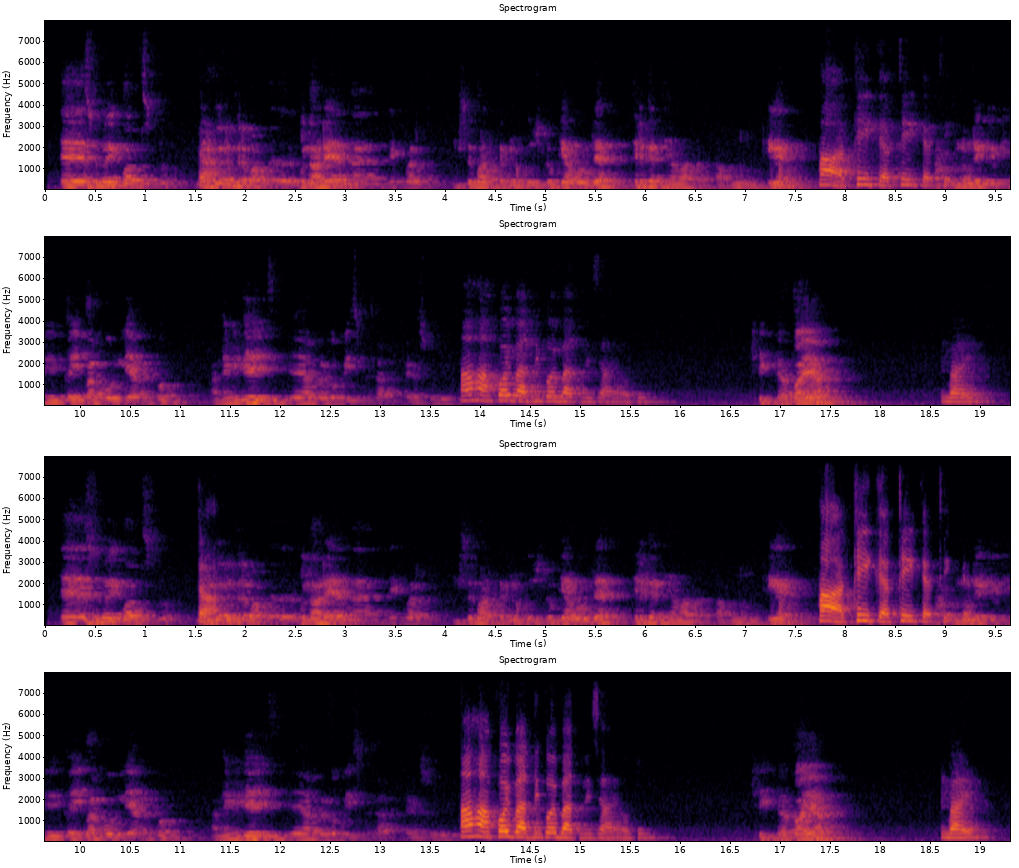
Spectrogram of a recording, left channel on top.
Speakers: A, on the left (about 35°); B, on the right (about 70°).
A: अ, सुनो एक बात सुनो मेरे
B: तो
A: को ना मेरे पापा बुला रहे हैं मैं एक बार उनसे बात कर लूँ पूछ लूँ क्या बोल रहे हैं फिर करते हैं बात आप लोग ठीक है
B: हाँ ठीक है ठीक है
A: हाँ
B: ठीक
A: उन्होंने
B: है
A: क्योंकि कई बार बोल लिया मेरे को आने के लिए इसलिए यार मेरे को बीच में जाना पड़ेगा सॉरी
B: हाँ हाँ कोई बात नहीं कोई बात नहीं चाहे हो तुम
A: ठीक है बाय
B: बाय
